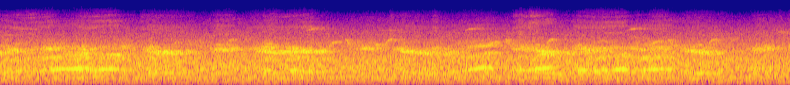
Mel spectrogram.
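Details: Andean cock-of-the-rock males displaying at a lek to attract females: overlapping nasal, upslurred squeals repeat in a steady chorus, with a few clear lower whistles mixed in.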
